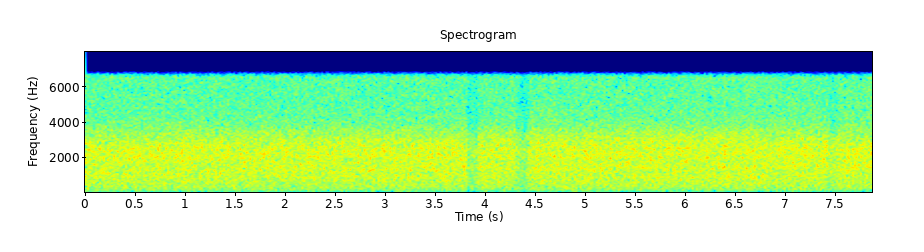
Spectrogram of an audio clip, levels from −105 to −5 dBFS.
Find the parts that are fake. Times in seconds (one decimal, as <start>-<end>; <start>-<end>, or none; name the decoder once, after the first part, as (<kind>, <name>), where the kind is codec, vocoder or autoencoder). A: 6.1-6.9 (autoencoder, DAC-VAE)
